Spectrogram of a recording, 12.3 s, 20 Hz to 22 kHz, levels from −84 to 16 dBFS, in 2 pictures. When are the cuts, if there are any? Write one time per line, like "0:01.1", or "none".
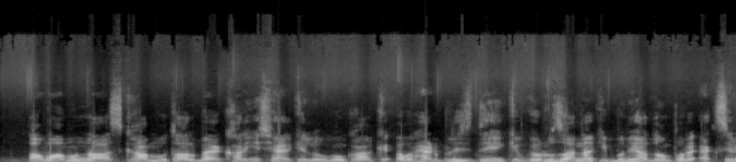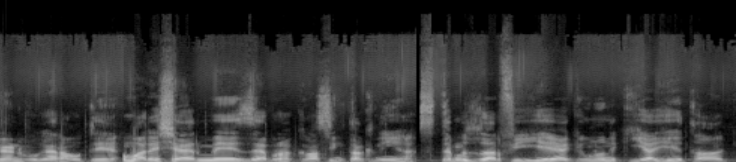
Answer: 0:07.2
0:09.6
